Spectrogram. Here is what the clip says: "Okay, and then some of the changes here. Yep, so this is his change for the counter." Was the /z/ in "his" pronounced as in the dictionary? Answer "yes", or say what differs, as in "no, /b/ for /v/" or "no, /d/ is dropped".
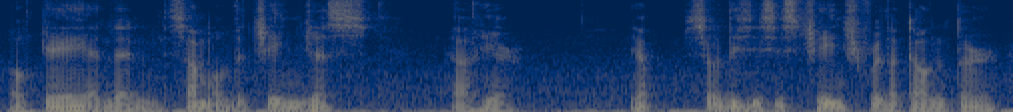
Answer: no, /s/ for /z/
